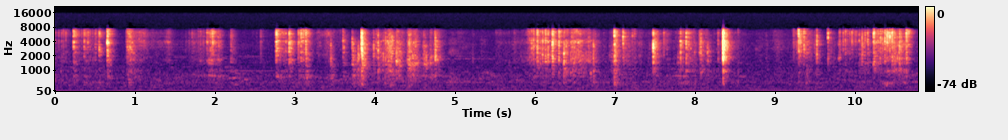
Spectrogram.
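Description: Scissors snipping around a DTF transfer film sheet: irregular runs of crisp cuts and rustling of the stiff film, with a few sharp clicks of the blades, the sharpest late on.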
